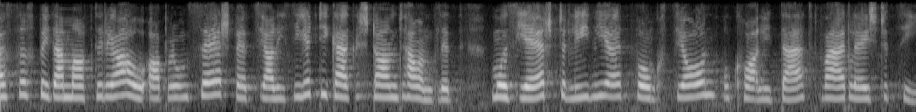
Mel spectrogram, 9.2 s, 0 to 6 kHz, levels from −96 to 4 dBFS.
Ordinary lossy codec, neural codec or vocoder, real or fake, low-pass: none; codec, 16 kHz in and 24 kHz out, 0.8 kbps, FocalCodec, streaming, 65536 codes; fake; 5.4 kHz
